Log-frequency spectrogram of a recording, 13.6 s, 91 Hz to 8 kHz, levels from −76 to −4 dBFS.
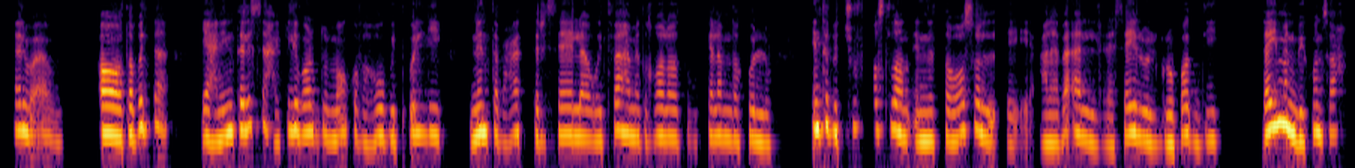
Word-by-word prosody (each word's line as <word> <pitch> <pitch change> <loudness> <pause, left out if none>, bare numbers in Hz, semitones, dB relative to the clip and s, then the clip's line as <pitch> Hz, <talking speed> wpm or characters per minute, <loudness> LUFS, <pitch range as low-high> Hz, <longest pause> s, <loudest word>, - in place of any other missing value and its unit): حلو 250 -2 +3
أوي. 220 -5 -9 0.4
آه، 235 -1 +9
طب 230 +4 0
أنتَ 265 -1 -2 0.3
يعني 210 -1 -1
أنت 240 +2 +3
لسه 275 +2 0
حاكي 200 +1 -7
لي 250 - +5
برضه 235 -1 -2
الموقف 220 0 -6
أهو، 190 +4 -6
وبتقول 220 +2 -4
لي 230 -1 -3 0.3
إن 215 - +3
أنتَ 240 0 +5
بعَتّ 230 +4 -8
رسالة 220 +1 -2
واتفهَمِت 215 +1 -2
غلط 215 -1 -3
والكلام 210 +2 -6
ده 205 - -6
كلُّه، 195 -2 -4 0.4
أنتَ 265 +1 +6
بتشوف 265 +1 -4
أصلًا 250 -3 -1
إن 200 0 +3
التواصل 215 +4 -2
إإ 180 - -14
على 190 0 -3
بقى 235 +2 -3
الرسايل 195 +3 -2
والجروبات 185 +3 -2
دي، 200 +1 -9 0.4
دايمًا 285 +4 +9
بيكون 205 +4 +1
صح؟ 235 +1 -9
220 Hz, 170 wpm, -23 LUFS, 200-240 Hz, 0.4 s, آه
